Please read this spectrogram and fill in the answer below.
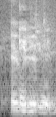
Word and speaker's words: Abiud: It's not, you say it differently, so it's Abiud. You see, Abiud, and I'm saying my own things.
